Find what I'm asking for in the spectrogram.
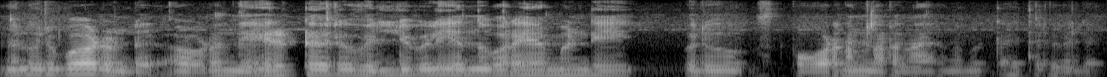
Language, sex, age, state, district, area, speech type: Malayalam, male, 30-45, Kerala, Kozhikode, urban, spontaneous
